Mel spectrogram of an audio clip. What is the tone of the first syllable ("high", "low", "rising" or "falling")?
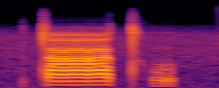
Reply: high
